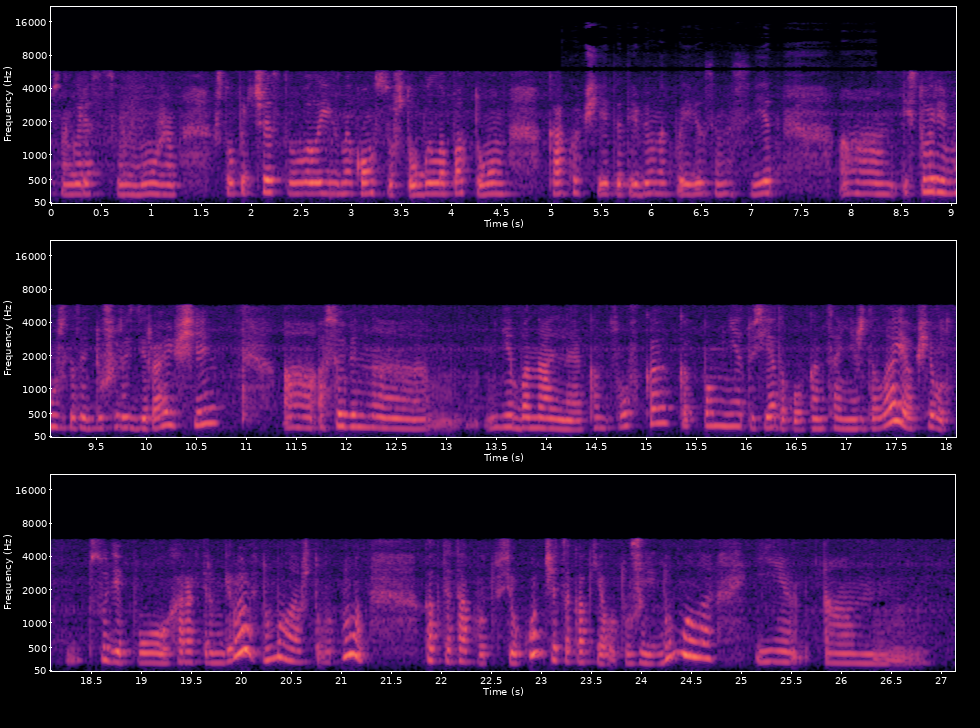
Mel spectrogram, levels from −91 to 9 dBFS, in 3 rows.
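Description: From 5.09 to 8.25 s the audio shows imaging from linear upsampling, consistent with a 12 kHz source raised to 48 kHz by straight-line interpolation. The top is dulled, and a faint mirrored copy roughly 25 dB down fills 6–12 kHz as metallic shimmer. Unlike aliasing, the images mirror upward rather than folding downward.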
